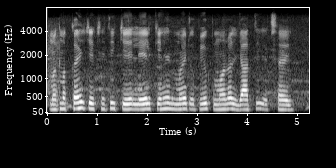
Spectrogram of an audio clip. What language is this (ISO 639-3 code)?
mai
